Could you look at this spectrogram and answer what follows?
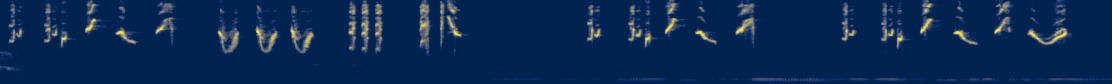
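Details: Long-tailed shrike song offered as a tutor for juveniles learning sounds. Quick clusters of whistled, swooping notes that dip and rise, repeated in short groups. A low steady hum enters midway.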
